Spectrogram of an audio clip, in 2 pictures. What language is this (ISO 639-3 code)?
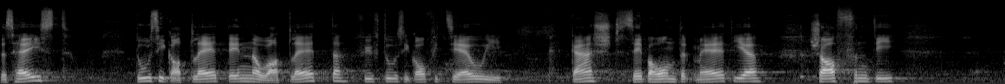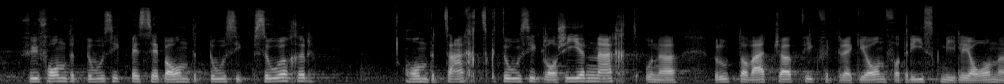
gsw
